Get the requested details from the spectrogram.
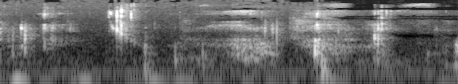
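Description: Chewing with crisp, crunchy bites, several irregular mouthfuls of a Pop-Tart, heard clearly with no talking.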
